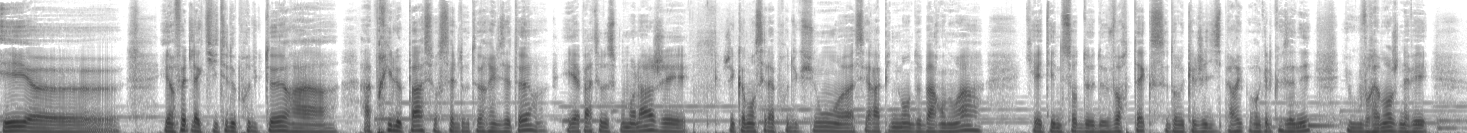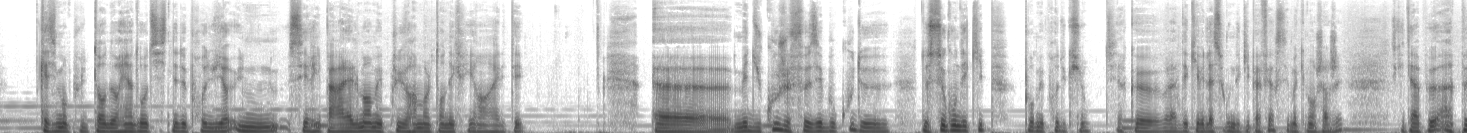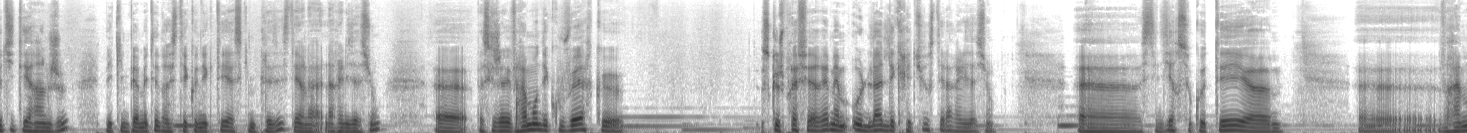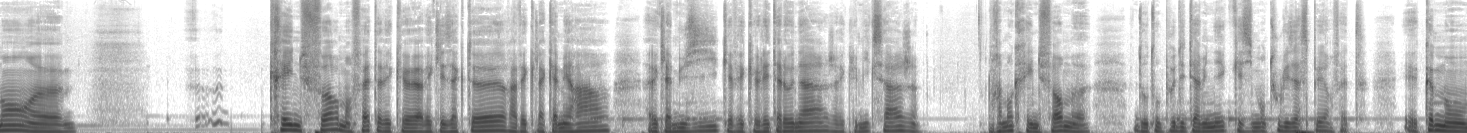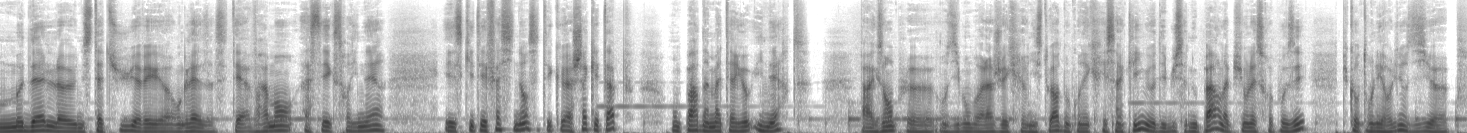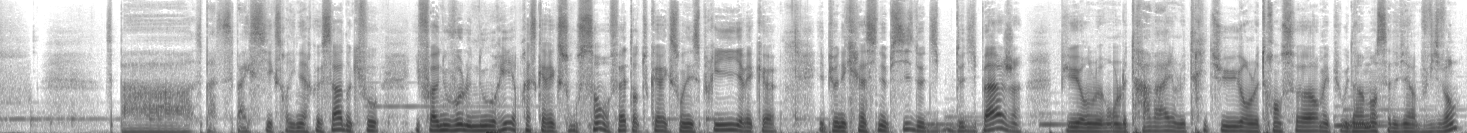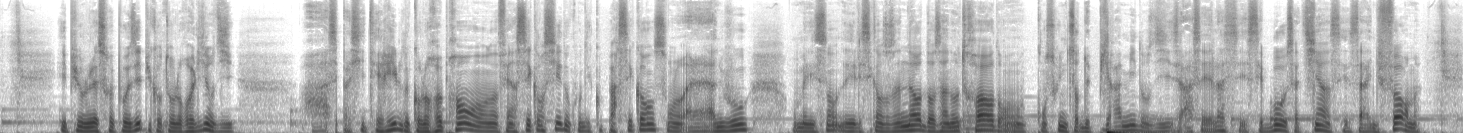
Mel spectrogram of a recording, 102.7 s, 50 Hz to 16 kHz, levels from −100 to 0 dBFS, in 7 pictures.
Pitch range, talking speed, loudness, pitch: 100-130 Hz, 225 wpm, -30 LUFS, 110 Hz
